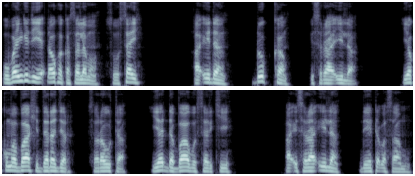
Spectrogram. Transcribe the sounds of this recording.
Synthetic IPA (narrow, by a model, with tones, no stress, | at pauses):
ʔʊ˨bɐ˦ŋɡʲɪ˦d͡ʒiː˨jaː˦ɗa˦wka˨ka˨sɐ˦lɐ˦mɐ˨ŋsoː˨sa˦j | ʔa˨ʔɪ˦dɐ˨n | dʊ˦kːɐ˨ŋ | ʔɪ˨sɾaː˦ʔiː˦la˨ | jaː˦kʷʊ˦ma˦baː˦ʃi˨dɐ˦ɾɐ˦d͡ʒɐ˨r | sɐ˨ɾa˦wtaː˨ | jɐ˦dːa˨baː˦bu˨sɐ˦ɽkʲiː˦ | ʔa˨ʔɪ˨sɾaː˦ʔiː˦lɐ˨ | da˨ja˦tɐ˦ɓa˨saː˦mʊ˨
